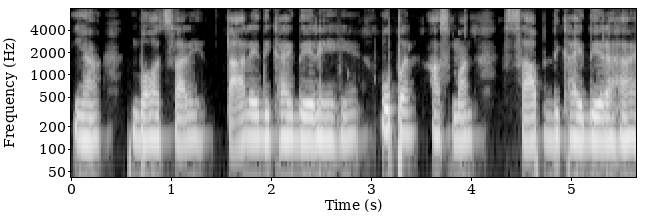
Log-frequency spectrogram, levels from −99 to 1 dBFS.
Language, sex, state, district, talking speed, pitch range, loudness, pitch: Hindi, male, Jharkhand, Ranchi, 160 wpm, 140-145 Hz, -17 LUFS, 145 Hz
